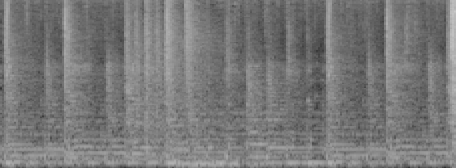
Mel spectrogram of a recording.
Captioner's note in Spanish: Habla entre dientes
